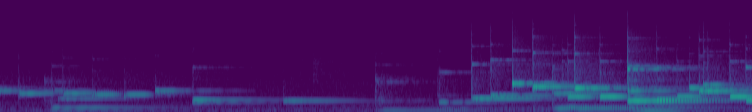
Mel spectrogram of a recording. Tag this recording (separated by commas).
Mallet percussion, playing marimba, xylophone, Glockenspiel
